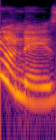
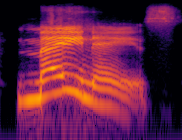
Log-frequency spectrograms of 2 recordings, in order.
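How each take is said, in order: First: "Mayonnaise" as MAY-oh-naze, brisk; short, insistent three-syllable "Mayonnaise"; insistent repeat. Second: "Mayonnaise" squeezed to MAY-naze, drawn out; stretched two-syllable "Mayonnaise"; imitated pronunciation. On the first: Retold or imitated. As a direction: fire back "Mayonnaise" with the middle oh. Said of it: "That's what I said". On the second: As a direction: drop the middle oh from "Mayonnaise", falling. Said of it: "That's not how you say that either".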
